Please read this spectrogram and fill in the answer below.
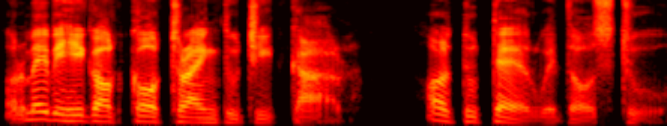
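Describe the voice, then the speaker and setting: A man's voice: medium pitch, big pitch swings, a little slow, a bit bright, dry recording, clean studio sound, voice pushed up, heavily acted. A man voicing a wealthy, cigar-smoking fixer who talks in an expansive, wry, musing manner.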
